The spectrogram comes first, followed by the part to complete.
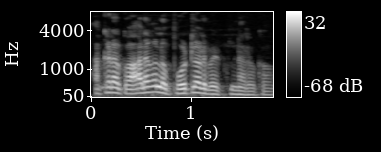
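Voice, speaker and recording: A man's voice: a little high, expressive, racing, a little mellow, muffled recording. A man, a mimicry artist answering interview questions humbly and calling the host sir. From Telangana, India. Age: 40s.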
